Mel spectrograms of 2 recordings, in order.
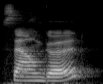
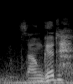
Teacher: you have to add a rising intonation to show it's a question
